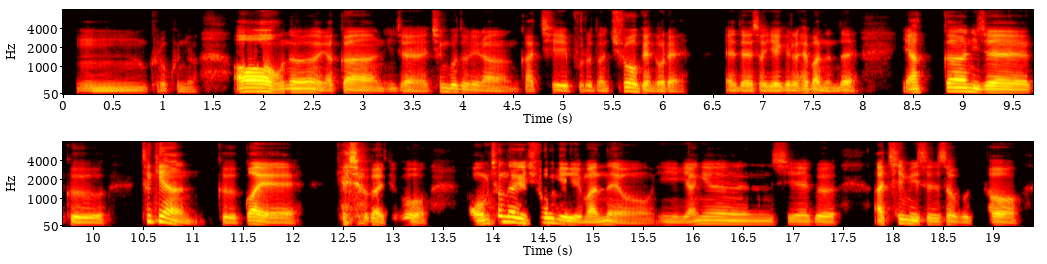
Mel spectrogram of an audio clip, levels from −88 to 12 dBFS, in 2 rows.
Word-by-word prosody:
음. 80 +1 -7
그렇군요. 65 -3 -14 0.3
어 - - +3 0.3
오늘 115 -2 +1
약간 85 -2 -1
이제 75 -2 -5
친구들이랑 90 - -4
같이 - - -4
부르던 80 -3 -8
추억의 135 - 0
노래에 75 +1 -4 0.5
대해서 80 0 -2
얘기를 80 +3 -1
해봤는데. 85 -9 -2 0.5
약간 120 +4 +3
이제 105 -4 +4
그 80 -3 -1 0.3
특이한 - - +3 0.2
그 80 -2 -4
과에 80 -3 +4 0.4
계셔 - - +4
가지고 - - -2 0.4
엄청나게 160 - +3
추억이 130 - +1
많네요. 75 -8 -2
이 90 -2 -9
양희은 110 0 -3
씨의 105 -1 -6
그 95 -2 -2 0.4
아침 130 -3 0
이슬서부터 95 -5 -3
95 Hz, 240 characters per minute, -20 LUFS, 80-115 Hz, 0.5 s, 이제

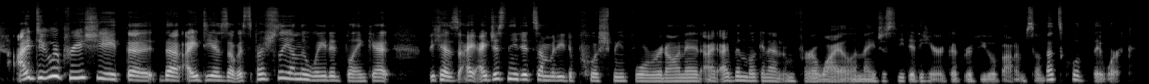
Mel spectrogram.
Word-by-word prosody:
I - - +9
do 310 +4 +4
appreciate 300 - +4
the 195 -4 +4
the 190 -2 +3
ideas, 190 0 +3
though, - - +1
especially 245 - 0
on 250 - +1
the 235 -2 +3
weighted 195 -2 -1
blanket, 160 - -1 0.4
because 195 -2 +2
I 195 - +3
I 200 - +7
just 245 +3 0
needed 230 -2 +3
somebody 190 -4 -1
to 175 - -4
push 170 -1 -6
me 170 -1 -3
forward 150 -2 -3
on 155 +1 -3
it, 155 0 -2
I - - -2
I've 170 - -1
been 185 -2 -2
looking 165 -1 -5
at 155 - -5
'em 160 - -8
for 75 - -7
a 70 - -3
while, 70 0 -4
and 80 -1 -5
I 75 - -4
just 160 +1 -10
needed 160 - -4
to 160 - -8
hear 160 - -7
a - - -12
good - - -7
review 80 +1 -7
about - - -10
'em, - - -12
so - - -7
that's 225 +2 -2
cool 215 -3 -5
that - - -26
they - - -4
work. - - -11
185 Hz, 260 wpm, -24 LUFS, 160-230 Hz, 0.4 s, I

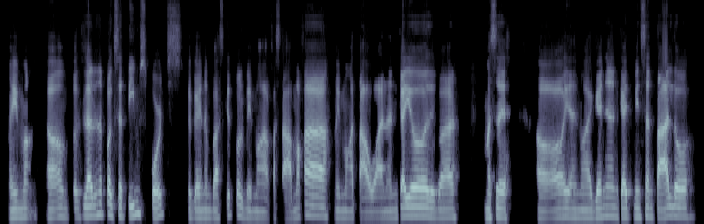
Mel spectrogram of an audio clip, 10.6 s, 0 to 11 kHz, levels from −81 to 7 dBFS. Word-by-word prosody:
May 120 +1 +3
ma 125 0 -1
oo. 120 +2 -1 0.2
'Pag 125 0 -6
lalo 140 +1 +4
na 165 - -2
'pag 165 -3 +1
sa 140 -2 -1
team 145 +6 -2
sports 150 0 -4
kagaya 115 -1 -1
ng 115 - -5
basketball 150 +7 -3
may 110 -1 -4
mga 105 -2 -4
kasama 110 +6 -2
ka, 145 -4 +5
may - - -6
mga 110 -1 -5
tawanan 105 +2 -1
kayo, 135 0 +5
'di 125 - +1
ba? 120 +1 +1 0.4
Masaya 120 0 +1 0.4
oo, 110 +2 +1
'yan 120 -1 -1
mga 115 0 -2
ganyan 135 +2 +1
kahit 125 0 +2
minsan 125 +1 -2
talo 130 +1 +3
125 Hz, 175 wpm, -23 LUFS, 115-135 Hz, 0.4 s, ka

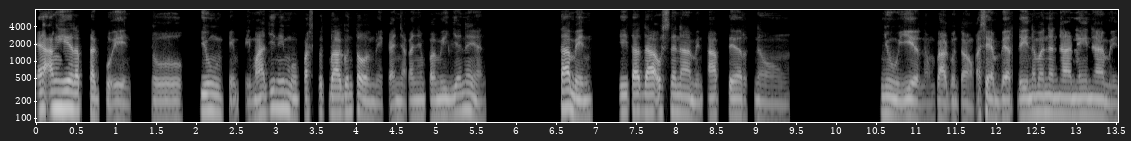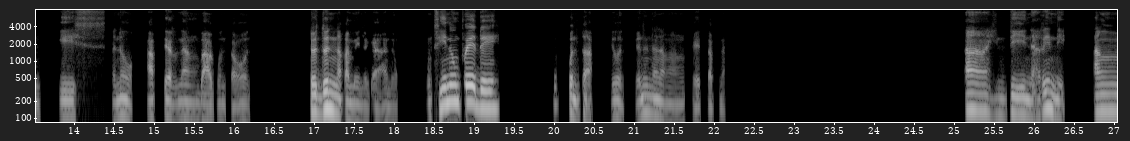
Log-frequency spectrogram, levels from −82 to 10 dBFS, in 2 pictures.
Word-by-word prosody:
Kaya 145 +2 +7
ang 150 - +7
hirap 145 -3 +7
tagpuin. 95 -5 -1 0.3
So, 100 0 -3 0.2
yung 130 -3 +2
im - - -6
imaginin 125 +10 +1
mo 110 -6 -1
Pasko't 115 +3 -5
Bagong 120 +1 +3
taon 100 -2 +2
may 90 - -11
kanya 100 -1 -4
kanyang 105 0 -3
pamilya 110 +3 0
na 140 - -1
yan, 95 - -15 1.0
samin, 110 -10 +5 0.4
idadaos 130 0 +4
na 125 -2 +2
namin 105 -5 -1
after 110 -2 -1
'nong 90 -3 -10 1.2
New 120 -3 +1
Year 105 +1 +2
ng 90 0 -14
bagong 95 -1 0
taon, - - -6
kasi - - -1
ang 100 -2 0
birthday 105 +1 +1
naman 120 +2 +1
ng 115 - 0
nanay 115 0 +2
namin 100 -5 -1 0.2
is, 100 -1 -8
ano 100 +2 -5 0.2
after 105 -3 -4
ng 95 0 -9
bagong 85 0 -5
taon, - - -13 0.7
so 130 - +6
dun 145 +2 +5
na 115 - -1
kami 90 -3 -6
nag-aano 85 0 -14 0.3
kung - - -14
sinong 185 +4 +5
pwede. 155 -6 +7 0.7
Pupunta. - - -6 0.2
Yun, 105 - -6 0.2
ganun 120 0 -8
na 110 - -4
lang 95 -3 -8
ang 85 0 -16
setup - - -14
na - - -23 3.0
Ah, 135 -2 +1
hindi 110 +1 -4
narin 115 +2 -2
eh. - - -15 0.3
Ang 130 +1 0
110 Hz, 140 wpm, -24 LUFS, 100-125 Hz, 3.0 s, Kaya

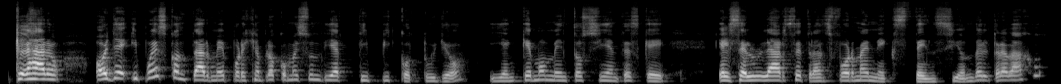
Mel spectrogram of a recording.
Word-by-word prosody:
Claro. 245 -2 +9 0.3
Oye, 265 +3 +5
¿y 275 - -4
puedes 330 +8 -2
contarme, 210 - +2
por 195 -2 -6
ejemplo, 200 +2 -6
cómo 210 - -6
es 220 +1 -7
un 220 - -6
día 200 -1 -2
típico 185 -5 -9
tuyo? 150 -2 -7 0.2
¿Y 155 +2 -8
en 160 +1 -9
qué 200 +3 0
momento 190 -2 -5
sientes 185 -1 -8
que 145 -4 -3 0.5
el 185 -1 +4
celular 195 +1 +4
se 200 +2 -3
transforma 180 +3 -3
en 175 -4 -4
extensión 140 +1 -5
del 195 0 -4
trabajo? 210 - -4
195 Hz, 155 wpm, -22 LUFS, 170-210 Hz, 0.5 s, Claro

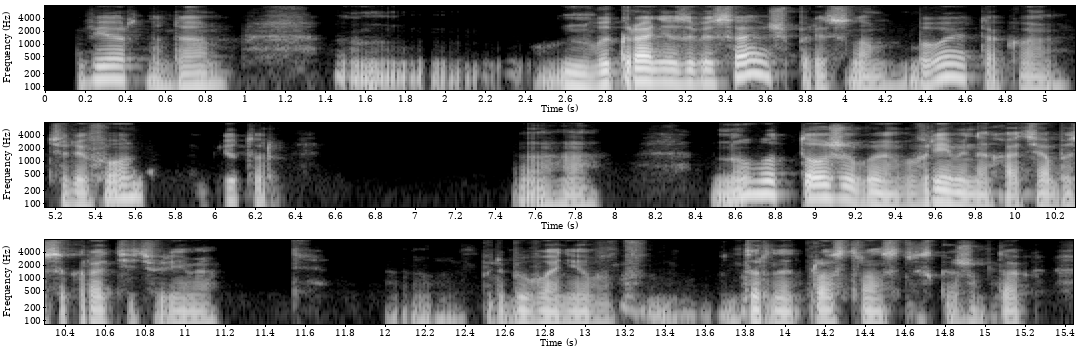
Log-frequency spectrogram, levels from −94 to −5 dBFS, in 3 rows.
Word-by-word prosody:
Верно, 150 -1 0
да. 105 +2 -2 0.5
М, - - -5 0.6
в 105 0 +2
экране 125 0 +7
зависаешь 125 +10 +3
перед - - -3
сном? 85 +6 -1
Бывает 165 +1 +1
такое? 90 - -6
Телефон, 70 -7 0 0.2
компьютер? 105 +6 -8 1.2
Ага. 80 0 -4 0.5
Ну - - +1
вот 170 0 +2
тоже 135 -3 +6
бы 95 -3 +2
временно 90 -2 +3
хотя 80 +3 0
бы 80 +1 -3
сократить 90 +2 +1
время, 85 0 -5 1.0
м, 100 0 -13
пребывания 85 -2 -2
в 80 +1 -8 0.5
в 135 - -14
интернет 85 -3 -1
пространстве, 85 -2 -1
скажем - - -6
так. - - -6
95 Hz, 115 wpm, -24 LUFS, 85-125 Hz, 1.2 s, экране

